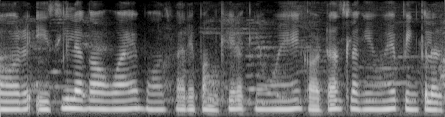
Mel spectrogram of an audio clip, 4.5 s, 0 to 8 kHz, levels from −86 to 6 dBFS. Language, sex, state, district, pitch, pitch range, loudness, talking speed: Hindi, female, Himachal Pradesh, Shimla, 205 Hz, 190-215 Hz, -16 LUFS, 240 wpm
